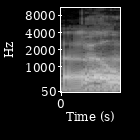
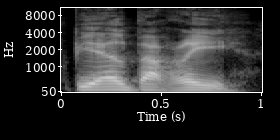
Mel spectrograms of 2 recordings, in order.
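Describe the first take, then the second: First: The first part sounds like 'bell'. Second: The first part sounds like 'bee-el'. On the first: The speaker calls it wrong. "not Bell" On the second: The speaker calls it right. "it's Biel Barry"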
